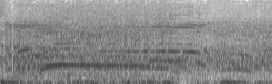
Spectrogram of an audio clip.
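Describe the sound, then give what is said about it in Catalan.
A concert crowd shouts and cheers in a loud, dense roar of many voices, with sustained calls and whoops that ease slightly near the end. “fins i tot un moment en què va haver de demanar-li al tècnic de so que pujés el volum del piano perquè el públic li cridava que no el sentia prou.”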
